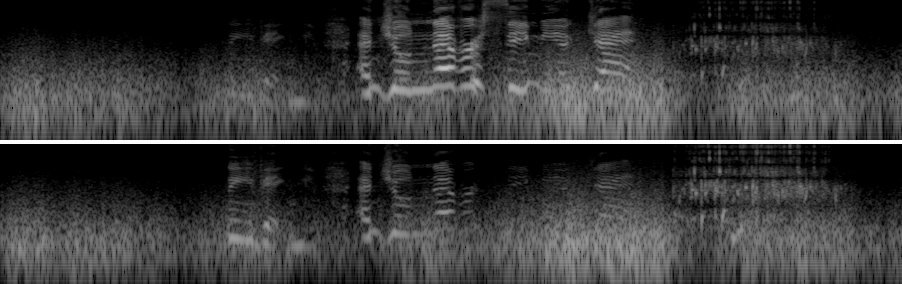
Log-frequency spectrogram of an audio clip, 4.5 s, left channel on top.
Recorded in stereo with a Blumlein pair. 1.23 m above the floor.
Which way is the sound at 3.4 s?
65° right.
